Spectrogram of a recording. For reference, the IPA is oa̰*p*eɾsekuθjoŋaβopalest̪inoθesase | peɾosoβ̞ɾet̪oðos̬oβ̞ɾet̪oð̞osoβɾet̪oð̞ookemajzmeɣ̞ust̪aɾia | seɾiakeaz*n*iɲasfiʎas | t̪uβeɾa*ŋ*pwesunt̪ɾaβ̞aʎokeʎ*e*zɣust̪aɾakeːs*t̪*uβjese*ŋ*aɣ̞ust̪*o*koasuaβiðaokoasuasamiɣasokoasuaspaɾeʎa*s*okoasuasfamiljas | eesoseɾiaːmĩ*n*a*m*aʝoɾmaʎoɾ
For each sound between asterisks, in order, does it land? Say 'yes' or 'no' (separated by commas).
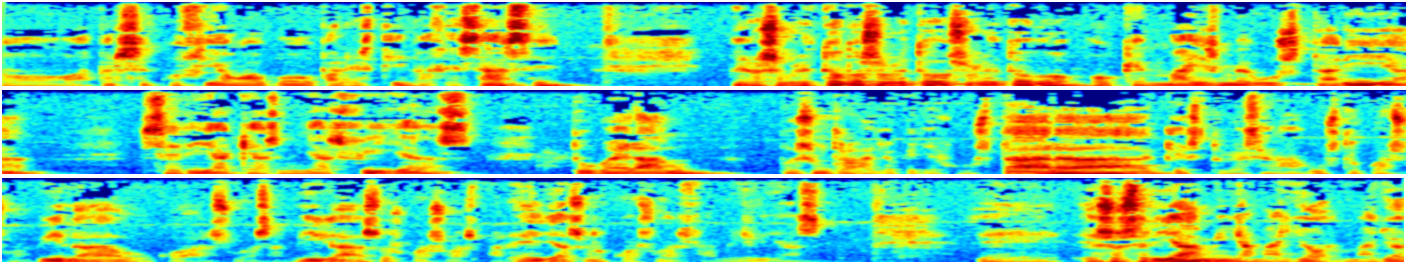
yes, no, yes, yes, yes, yes, yes, yes, no, yes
